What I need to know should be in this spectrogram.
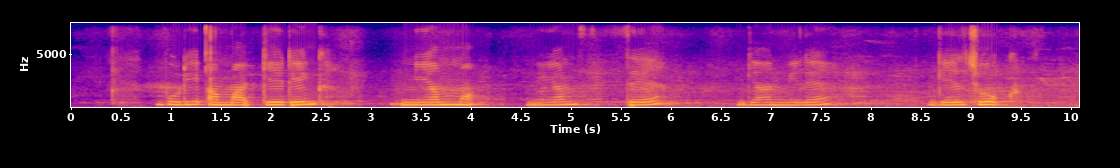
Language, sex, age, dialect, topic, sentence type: Magahi, female, 18-24, Northeastern/Surjapuri, banking, statement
